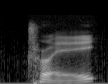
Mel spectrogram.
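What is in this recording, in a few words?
"chui" third tone, Chinese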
